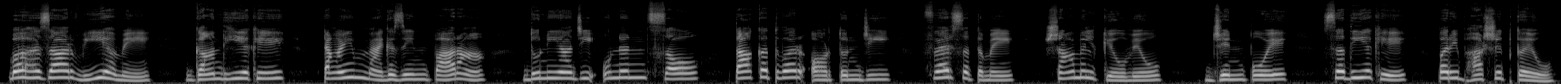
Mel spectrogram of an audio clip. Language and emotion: Sindhi, neutral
